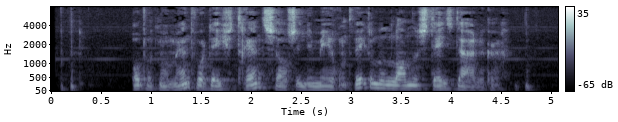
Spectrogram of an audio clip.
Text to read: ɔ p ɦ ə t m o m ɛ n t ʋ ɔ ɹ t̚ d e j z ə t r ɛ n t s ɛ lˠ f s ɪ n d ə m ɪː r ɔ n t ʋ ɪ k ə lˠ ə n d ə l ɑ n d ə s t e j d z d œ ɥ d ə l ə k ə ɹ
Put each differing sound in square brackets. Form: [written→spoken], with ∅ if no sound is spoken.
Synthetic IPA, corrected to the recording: ɔ p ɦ ə t m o m ɛ n t ʋ ɔ ɹ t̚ d e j z ə t r ɛ n t s ɛ lˠ f s ɪ n d ə m ɪː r ɔ n t ʋ ɪ k ə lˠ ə n d ə l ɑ n d ə s t e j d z d œ ɥ d ə l ə k ə ɹ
